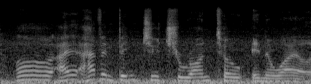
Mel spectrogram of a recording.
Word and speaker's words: Toronto: Uh if you're a local it's Toronto. Toronto. It's like there's no second tea. It's just Toronto.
